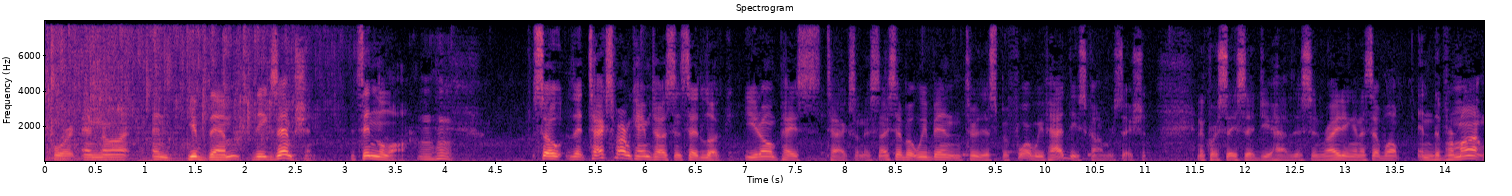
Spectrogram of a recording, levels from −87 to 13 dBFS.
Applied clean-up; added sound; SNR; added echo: none; Drip / Sink (filling or washing); 16 dB; none.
